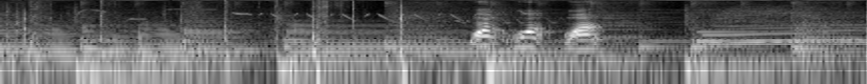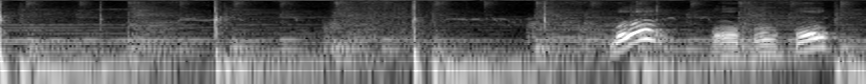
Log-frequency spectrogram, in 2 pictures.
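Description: Children's cartoon background music, with quacking, call-like animal-character vocal sounds over it. The calls are loudest near the end.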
